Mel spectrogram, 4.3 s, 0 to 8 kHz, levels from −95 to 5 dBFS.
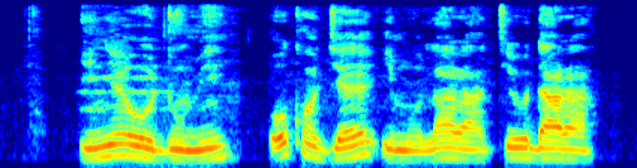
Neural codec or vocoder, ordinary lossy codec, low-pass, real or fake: none; none; 7.2 kHz; real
